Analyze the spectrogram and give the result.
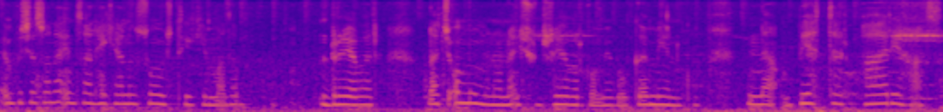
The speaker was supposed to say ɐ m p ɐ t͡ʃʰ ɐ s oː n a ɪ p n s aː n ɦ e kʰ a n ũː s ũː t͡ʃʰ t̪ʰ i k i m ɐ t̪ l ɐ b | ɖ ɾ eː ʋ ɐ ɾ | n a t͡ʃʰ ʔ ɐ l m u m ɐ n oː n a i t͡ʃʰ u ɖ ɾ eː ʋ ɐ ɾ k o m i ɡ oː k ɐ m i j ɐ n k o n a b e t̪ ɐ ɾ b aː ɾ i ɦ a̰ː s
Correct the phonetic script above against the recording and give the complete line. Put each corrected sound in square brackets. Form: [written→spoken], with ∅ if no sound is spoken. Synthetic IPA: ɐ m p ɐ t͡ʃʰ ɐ s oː n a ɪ [p→∅] n s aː n ɦ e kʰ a n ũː s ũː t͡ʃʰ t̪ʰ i k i m ɐ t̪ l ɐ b | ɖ ɾ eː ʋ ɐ ɾ | n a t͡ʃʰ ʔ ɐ [l→∅] m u m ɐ n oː n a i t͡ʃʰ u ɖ ɾ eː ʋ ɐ ɾ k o m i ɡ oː k ɐ m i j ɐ n k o n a b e t̪ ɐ ɾ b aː ɾ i ɦ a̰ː s

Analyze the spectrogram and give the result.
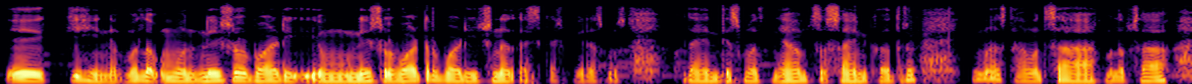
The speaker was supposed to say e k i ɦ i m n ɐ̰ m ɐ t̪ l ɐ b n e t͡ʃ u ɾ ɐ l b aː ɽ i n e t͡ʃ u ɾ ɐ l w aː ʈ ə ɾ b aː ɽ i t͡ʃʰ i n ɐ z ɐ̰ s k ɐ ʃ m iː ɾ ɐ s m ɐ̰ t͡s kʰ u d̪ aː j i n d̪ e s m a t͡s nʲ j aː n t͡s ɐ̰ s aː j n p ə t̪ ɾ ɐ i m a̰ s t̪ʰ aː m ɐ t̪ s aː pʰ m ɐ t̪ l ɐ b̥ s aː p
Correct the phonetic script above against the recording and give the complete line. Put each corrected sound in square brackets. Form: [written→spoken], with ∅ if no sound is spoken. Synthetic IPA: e k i ɦ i [m→∅] n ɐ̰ m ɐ t̪ l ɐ b n e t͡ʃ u ɾ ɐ l b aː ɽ i n e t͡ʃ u ɾ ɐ l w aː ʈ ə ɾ b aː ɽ i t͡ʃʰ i n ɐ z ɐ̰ s k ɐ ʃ m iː ɾ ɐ s m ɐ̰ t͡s kʰ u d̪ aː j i n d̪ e s m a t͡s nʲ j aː [n→m] t͡s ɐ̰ s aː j n [p→k] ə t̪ ɾ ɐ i m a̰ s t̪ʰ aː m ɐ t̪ s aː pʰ m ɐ t̪ l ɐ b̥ s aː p

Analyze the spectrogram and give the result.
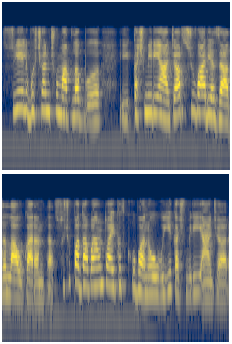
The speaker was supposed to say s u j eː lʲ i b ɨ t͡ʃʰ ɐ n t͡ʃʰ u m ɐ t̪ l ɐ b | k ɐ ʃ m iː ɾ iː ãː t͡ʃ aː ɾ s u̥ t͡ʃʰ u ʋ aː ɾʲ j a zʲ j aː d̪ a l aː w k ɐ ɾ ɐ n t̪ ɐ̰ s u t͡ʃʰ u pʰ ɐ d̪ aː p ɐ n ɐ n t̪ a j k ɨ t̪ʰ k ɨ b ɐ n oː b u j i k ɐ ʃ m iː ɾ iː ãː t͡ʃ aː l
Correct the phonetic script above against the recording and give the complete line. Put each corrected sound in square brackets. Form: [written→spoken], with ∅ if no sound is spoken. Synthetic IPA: s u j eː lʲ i b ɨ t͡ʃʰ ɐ n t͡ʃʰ u m ɐ t̪ l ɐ b | k ɐ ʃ m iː ɾ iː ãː t͡ʃ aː ɾ s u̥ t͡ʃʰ u ʋ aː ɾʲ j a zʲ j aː d̪ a l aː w k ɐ ɾ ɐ n t̪ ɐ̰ s u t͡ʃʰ u [pʰ→p] ɐ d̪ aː p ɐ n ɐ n t̪ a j k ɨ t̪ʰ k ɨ b ɐ n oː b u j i k ɐ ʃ m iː ɾ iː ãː t͡ʃ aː [l→ɾ]

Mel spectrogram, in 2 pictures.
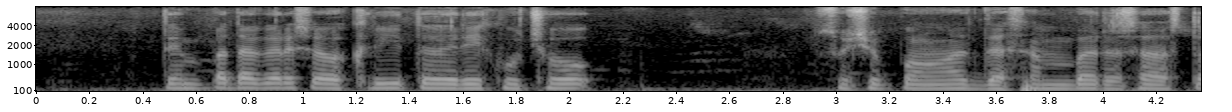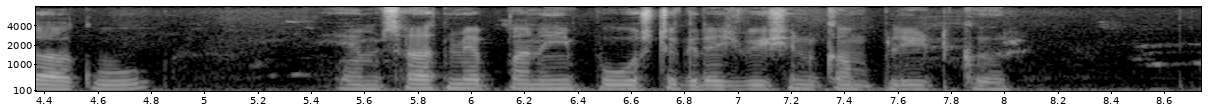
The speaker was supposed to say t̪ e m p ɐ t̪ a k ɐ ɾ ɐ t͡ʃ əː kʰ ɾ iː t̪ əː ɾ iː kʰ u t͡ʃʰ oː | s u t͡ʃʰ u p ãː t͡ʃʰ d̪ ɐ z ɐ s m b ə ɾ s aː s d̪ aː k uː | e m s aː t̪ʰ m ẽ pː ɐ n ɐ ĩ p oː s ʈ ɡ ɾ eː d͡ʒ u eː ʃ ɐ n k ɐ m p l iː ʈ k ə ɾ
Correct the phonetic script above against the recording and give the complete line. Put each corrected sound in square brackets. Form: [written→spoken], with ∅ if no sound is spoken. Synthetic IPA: t̪ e m p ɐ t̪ a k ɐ ɾ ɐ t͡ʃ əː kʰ ɾ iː t̪ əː ɾ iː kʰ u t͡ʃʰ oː | s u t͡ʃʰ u p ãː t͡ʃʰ d̪ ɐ [z→s] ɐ [s→∅] m b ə ɾ s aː s [d̪→t̪] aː k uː | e m s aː t̪ʰ m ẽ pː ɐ n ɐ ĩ p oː s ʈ ɡ ɾ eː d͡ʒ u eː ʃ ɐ n k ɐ m p l iː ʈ k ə ɾ

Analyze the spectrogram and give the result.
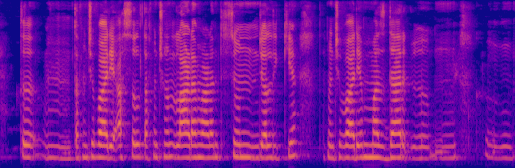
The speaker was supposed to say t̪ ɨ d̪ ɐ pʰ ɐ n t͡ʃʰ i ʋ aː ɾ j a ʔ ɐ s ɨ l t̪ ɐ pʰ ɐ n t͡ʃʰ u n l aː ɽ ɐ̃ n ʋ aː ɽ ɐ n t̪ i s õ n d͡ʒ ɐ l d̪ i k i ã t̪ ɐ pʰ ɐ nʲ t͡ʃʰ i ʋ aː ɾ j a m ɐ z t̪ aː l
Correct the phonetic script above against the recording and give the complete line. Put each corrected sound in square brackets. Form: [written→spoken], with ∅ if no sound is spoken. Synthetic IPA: t̪ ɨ [d̪→t̪] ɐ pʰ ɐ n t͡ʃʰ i ʋ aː ɾ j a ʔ ɐ s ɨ l t̪ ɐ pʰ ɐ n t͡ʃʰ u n l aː ɽ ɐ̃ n ʋ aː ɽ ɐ n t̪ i s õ n d͡ʒ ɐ l d̪ i k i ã t̪ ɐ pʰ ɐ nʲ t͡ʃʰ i ʋ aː ɾ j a m ɐ z [t̪→d̪] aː [l→ɾ]

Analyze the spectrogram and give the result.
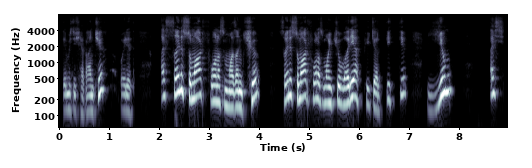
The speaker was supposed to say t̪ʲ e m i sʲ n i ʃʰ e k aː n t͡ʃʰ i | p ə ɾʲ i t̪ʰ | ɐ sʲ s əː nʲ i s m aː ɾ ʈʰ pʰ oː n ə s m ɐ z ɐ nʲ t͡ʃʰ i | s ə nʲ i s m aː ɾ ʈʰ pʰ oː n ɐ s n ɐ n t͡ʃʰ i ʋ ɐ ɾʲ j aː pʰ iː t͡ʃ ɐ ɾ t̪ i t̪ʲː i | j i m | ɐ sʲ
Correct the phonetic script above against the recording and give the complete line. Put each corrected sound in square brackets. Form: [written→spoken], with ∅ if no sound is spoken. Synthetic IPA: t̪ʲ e m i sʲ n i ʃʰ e k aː n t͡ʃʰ i | p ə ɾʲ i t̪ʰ | ɐ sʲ s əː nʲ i s m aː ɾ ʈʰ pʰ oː n [ə→ɐ] s m ɐ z ɐ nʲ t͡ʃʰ i | s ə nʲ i s m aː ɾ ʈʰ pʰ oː n ɐ s [n→m] ɐ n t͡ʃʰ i ʋ ɐ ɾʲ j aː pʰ iː t͡ʃ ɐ ɾ t̪ i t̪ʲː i | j i m | ɐ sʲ

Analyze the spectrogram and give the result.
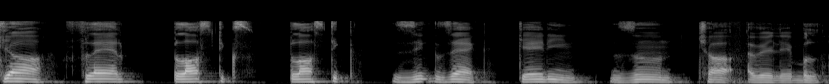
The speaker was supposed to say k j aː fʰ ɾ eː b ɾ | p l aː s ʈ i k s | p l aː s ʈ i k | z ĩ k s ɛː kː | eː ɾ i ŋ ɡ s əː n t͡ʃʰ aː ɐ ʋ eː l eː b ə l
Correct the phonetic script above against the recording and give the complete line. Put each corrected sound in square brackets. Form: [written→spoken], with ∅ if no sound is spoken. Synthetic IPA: k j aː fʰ [ɾ→l] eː [b→∅] ɾ | p l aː s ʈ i k s | p l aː s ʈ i k | z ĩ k [s→z] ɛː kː | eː ɾ i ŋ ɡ [s→z] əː n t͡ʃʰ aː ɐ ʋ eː l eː b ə l

